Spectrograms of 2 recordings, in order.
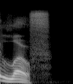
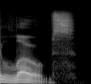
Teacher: Say loaf. Your throat doesn't vibrate on that F. Now say loes.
